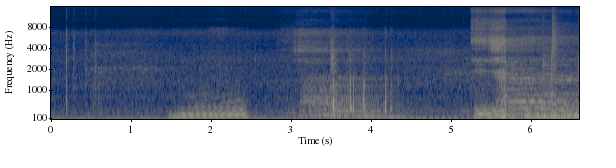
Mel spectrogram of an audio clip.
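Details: A few buzzing, rattly snoring breaths, the last louder and harsher, with clicks and room noise, from a sleeping French bulldog puppy; snoring.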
